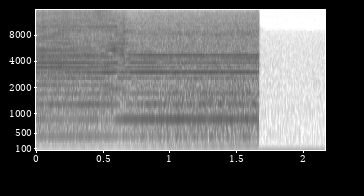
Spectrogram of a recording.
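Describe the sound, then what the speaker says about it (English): Spruce boards being milled on a power tool for a box joint jig, a loud, steady whining cut with a rich buzzing tone that runs without a break for about a second and a half, then stops abruptly. "I milled two pieces of spruce that will support the workpiece underneath the carriage"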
